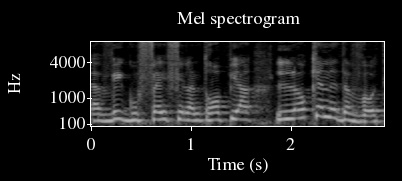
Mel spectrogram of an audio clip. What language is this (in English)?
Hebrew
